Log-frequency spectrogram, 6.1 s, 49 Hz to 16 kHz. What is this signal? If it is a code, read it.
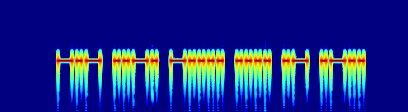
Morse code, heard as a keyed tone, about 17 wpm, 700 Hz. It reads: KF6HAL
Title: USA Call Signs - 6 Characters - 17wpm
